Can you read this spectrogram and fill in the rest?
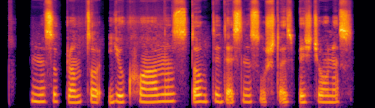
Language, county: Lithuanian, Marijampolė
